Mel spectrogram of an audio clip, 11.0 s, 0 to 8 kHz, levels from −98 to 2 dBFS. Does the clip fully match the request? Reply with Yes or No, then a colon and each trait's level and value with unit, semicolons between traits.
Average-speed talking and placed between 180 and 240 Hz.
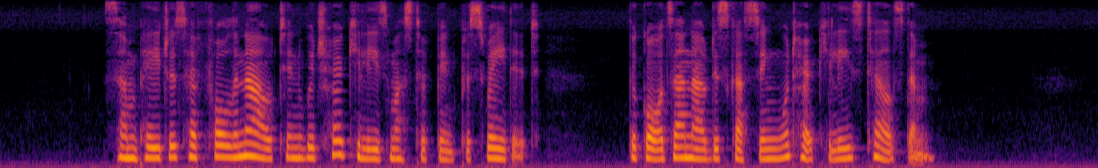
No: slow, 115 wpm; medium, 185 Hz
